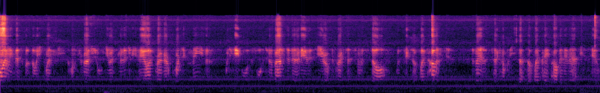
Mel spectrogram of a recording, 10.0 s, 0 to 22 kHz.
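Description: Podcast speech demodulated by a homebrew 40 m single-sideband superhet receiver with high-side VFO injection, playing through its small loudspeaker: a thin, narrow-band voice with little bass and a steady hum tone under it.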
